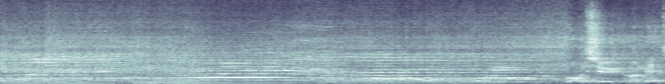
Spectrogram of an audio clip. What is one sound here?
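Young voices sing together in an echoing room.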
